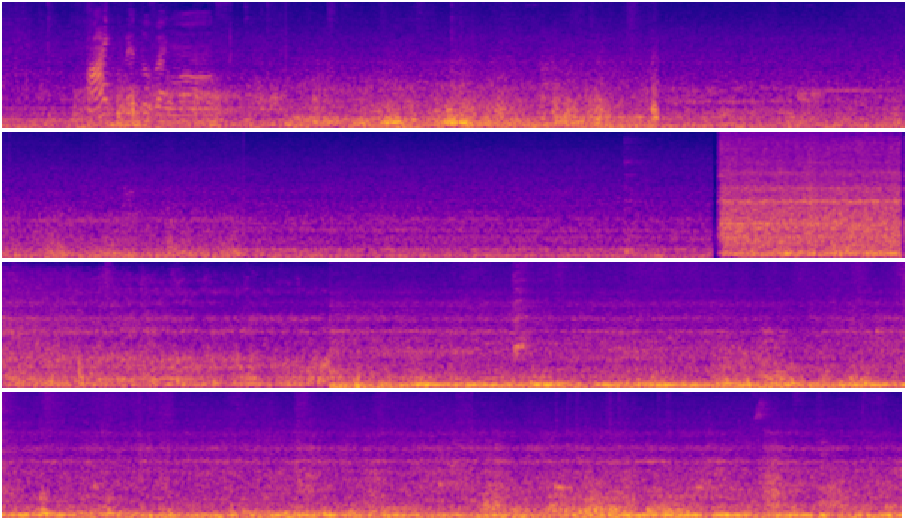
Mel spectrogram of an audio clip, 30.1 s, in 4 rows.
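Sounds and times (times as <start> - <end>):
train rumble and rail noise: 0.0 - 30.0.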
